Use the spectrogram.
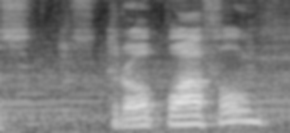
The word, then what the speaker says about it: stroopwafel: Ooh, O like in stroop would be the O in ho. So stroopwafel. Stroopwafel. Your language is weird, man. I can't make those noises come out of my mouth. Stroopwafel.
